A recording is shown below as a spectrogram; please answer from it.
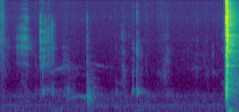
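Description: Faint small clicks and creaks of a plastic tank being worked apart at its spring clips, about three light ticks half a second apart.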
